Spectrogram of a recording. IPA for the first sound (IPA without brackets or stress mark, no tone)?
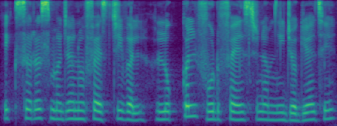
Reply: e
